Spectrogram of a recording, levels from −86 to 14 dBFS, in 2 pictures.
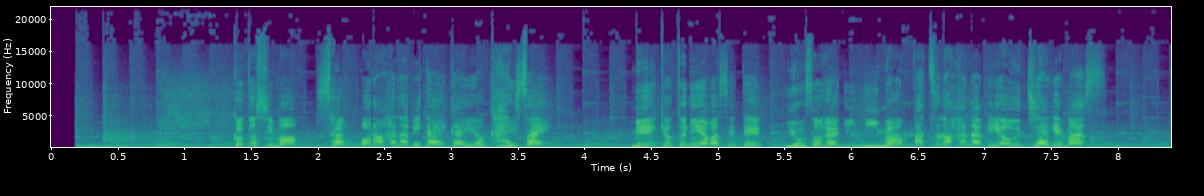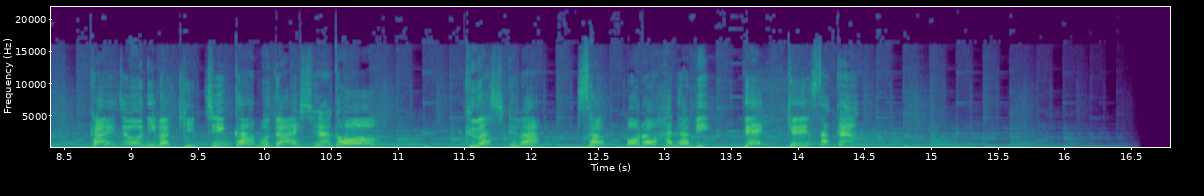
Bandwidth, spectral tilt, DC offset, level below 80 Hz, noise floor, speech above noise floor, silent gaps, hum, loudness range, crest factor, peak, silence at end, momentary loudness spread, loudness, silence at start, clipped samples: over 20 kHz; -3 dB/octave; under 0.1%; -32 dBFS; -49 dBFS; 33 dB; none; none; 2 LU; 16 dB; 0 dBFS; 0.7 s; 15 LU; -15 LUFS; 0.2 s; under 0.1%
